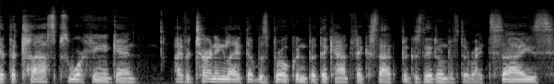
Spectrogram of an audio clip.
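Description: A man speaks at a fairly quick pace with fairly even intonation, in a dry sound with no echo. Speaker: travel vlogger. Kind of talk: casual vlog chat. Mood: mildly exasperated, wry. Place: home room. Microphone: phone near.

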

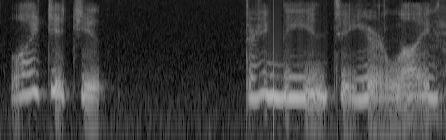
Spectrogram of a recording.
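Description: A put-on character voice at a very slow pace

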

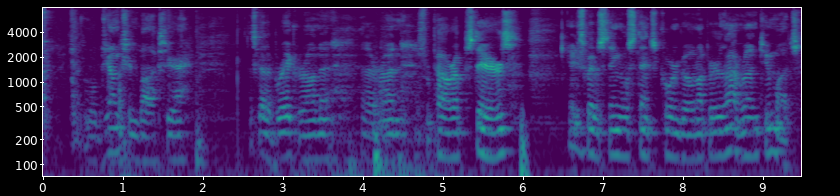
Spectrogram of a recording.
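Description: Noticeable background noise sits behind a man speaking. He talks at a moderate pace with ordinary pitch variation. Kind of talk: casual vlog chat. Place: home room. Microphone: phone near.

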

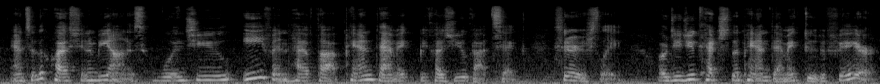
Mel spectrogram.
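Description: Over music in the background, a woman with an American accent talks at a moderate pace and medium pitch with ordinary pitch variation. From Connecticut. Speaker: video blogger. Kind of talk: monologue reading out and answering social media comments. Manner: animated.

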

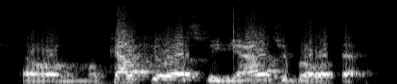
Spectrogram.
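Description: With audible room echo and a quiet background, a man speaks at a moderate pace using ordinary pitch variation. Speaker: university program director; presenter. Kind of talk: webinar presentation. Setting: online webinar. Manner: halting, with frequent fillers. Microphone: webcam.

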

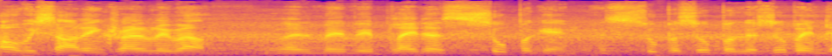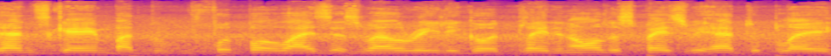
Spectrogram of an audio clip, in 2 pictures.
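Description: Talking at a fairly quick pace, a man is heard in a dry recording with no echo and noticeable background noise. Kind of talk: interview answer. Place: stadium.

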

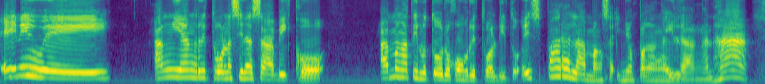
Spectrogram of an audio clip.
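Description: A man with a high-pitched voice speaks at a moderate pace, his pitch swinging very widely, in a dry, close recording with no echo. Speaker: spiritual healer and oil seller. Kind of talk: promotional vlog monologue. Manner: loud; animated.

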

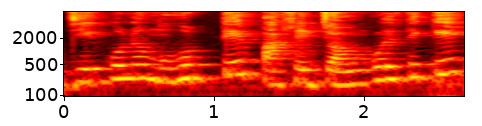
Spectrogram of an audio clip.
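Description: This recording is plain reading aloud.

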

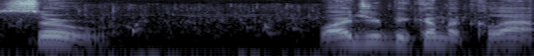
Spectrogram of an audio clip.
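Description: Using a put-on character voice at a fairly high pitch, a man talks over clear background noise. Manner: casual, dry, offhand.

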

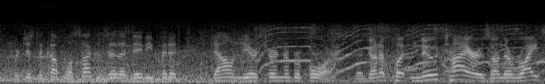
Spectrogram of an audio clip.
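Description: A man at a very fast pace, dry sound with no echo, loud background noise around him. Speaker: race commentator. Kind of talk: commentary.

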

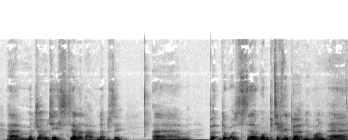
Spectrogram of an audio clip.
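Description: A man talks with ordinary pitch variation, and audible room echo can be heard. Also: moderate pace. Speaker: vlogger. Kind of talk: casual vlog chat. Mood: dry, wry humour. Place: home room. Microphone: camera far.

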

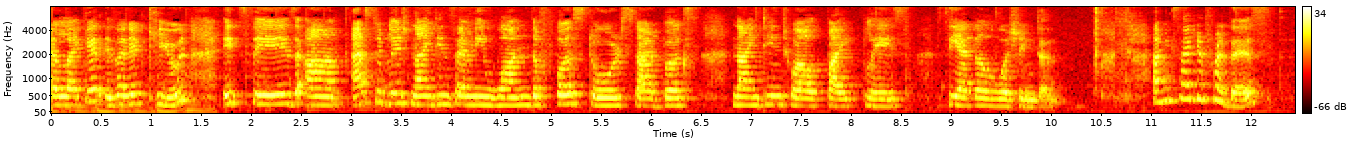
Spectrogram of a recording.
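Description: A woman with a high pitch speaks at a fairly slow pace amid audible room echo. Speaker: vlogger. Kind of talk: casual haul vlog chat. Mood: cheerful, excited. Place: home room. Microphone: camera far.

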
